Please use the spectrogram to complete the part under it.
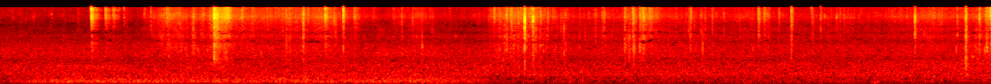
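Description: Dry reeds rustle and crackle as a man pushes through them.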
